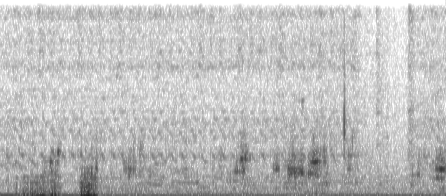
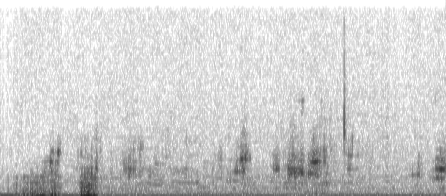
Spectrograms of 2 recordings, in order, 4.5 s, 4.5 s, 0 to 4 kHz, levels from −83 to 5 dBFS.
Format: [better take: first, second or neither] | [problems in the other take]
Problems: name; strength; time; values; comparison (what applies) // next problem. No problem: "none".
second | background sound (Engine starting / Car); 19 dB below the speech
